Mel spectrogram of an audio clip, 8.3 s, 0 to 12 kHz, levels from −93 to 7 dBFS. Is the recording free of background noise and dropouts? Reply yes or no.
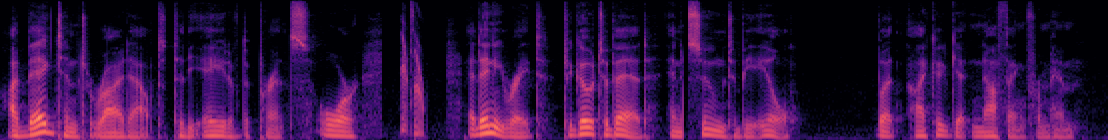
no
